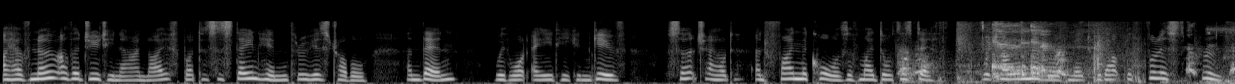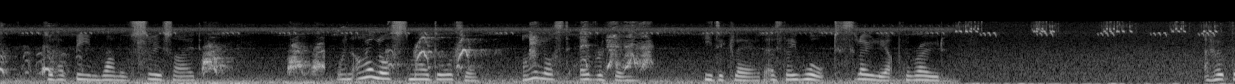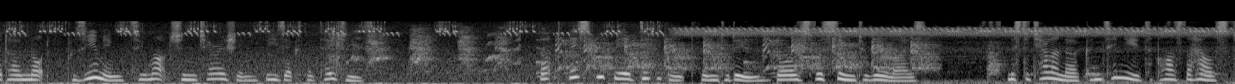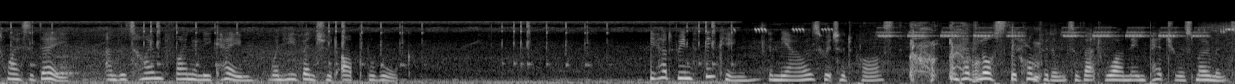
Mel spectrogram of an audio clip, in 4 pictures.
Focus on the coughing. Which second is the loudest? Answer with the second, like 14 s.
10 s.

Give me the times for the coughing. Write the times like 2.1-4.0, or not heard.
9.6-11.1, 46.1-47.5.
